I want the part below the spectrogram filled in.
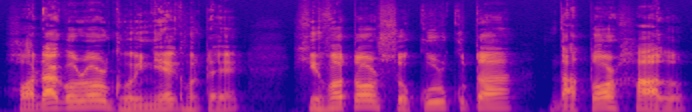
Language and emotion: Assamese, neutral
